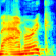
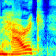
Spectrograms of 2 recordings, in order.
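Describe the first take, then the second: First: Amharic said "AM-er-ick", the h dropped; unsure pronunciation. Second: Amharic said "am-HARR-ick", the h sounded; retry Amharic with a clear h, questioning; unsure pronunciation. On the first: Guessing at the language's name, Amharic as an unsure "AM-er-ick". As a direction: tentatively try Amharic without its h. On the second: Second guess at the language's name, Amharic as an unsure "am-HARR-ick". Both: Real, not acted. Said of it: "however the fuck you pronounce that".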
